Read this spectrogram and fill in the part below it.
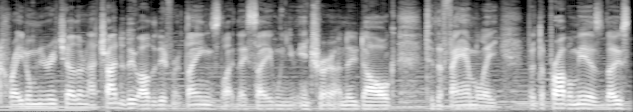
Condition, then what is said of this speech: None; typical speech.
